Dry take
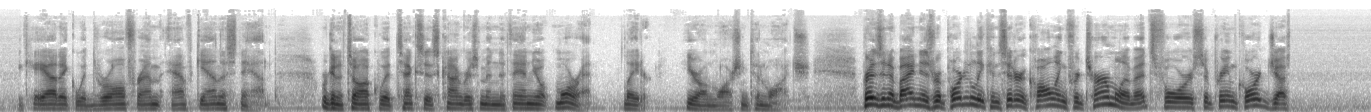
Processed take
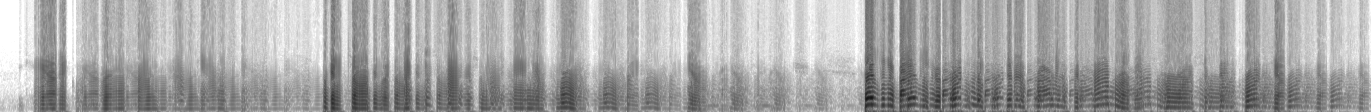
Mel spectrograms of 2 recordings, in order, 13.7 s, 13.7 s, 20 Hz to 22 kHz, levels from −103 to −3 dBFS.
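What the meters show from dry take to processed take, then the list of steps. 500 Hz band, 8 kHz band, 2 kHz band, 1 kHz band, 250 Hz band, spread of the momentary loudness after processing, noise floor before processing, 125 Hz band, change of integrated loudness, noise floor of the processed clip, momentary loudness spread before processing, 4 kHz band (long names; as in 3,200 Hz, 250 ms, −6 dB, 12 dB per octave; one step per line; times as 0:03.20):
−4.0 dB, +2.0 dB, 0.0 dB, 0.0 dB, −6.0 dB, 19 LU, −57 dBFS, −2.5 dB, −2.5 dB, −61 dBFS, 13 LU, +1.5 dB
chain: harmonic generator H 4 −21 dB, 7 −16 dB, 8 −44 dB, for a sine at −6.5 dBFS
delay with a low-pass on its return 423 ms, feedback 56%, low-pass 1,500 Hz, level −9 dB
converter with an unsteady clock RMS 0.046 ms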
